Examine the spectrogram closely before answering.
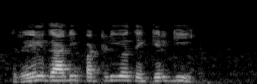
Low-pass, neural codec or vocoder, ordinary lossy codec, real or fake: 7.2 kHz; none; AAC, 48 kbps; real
